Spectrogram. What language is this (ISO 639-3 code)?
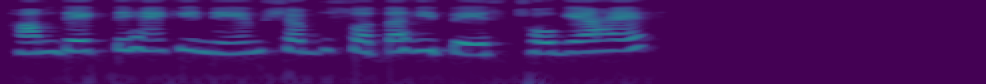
hin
